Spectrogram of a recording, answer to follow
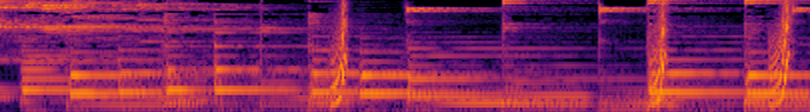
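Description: Light, playful background music of short pitched notes, with quick rising cartoon 'plop' sound effects, two of them close together near the end.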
